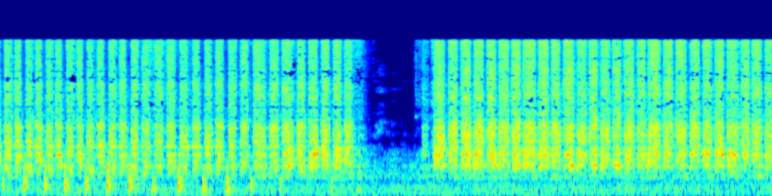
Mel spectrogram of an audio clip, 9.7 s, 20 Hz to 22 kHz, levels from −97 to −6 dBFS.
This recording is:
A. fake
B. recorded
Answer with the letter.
B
